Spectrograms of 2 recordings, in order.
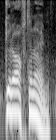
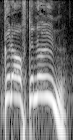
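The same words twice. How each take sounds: First: Dismissive. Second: Sharp, high angry dismissal. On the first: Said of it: "Scrooge added dismissively". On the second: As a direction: bark it out, fed up. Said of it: "much more pissed off". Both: Acted.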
